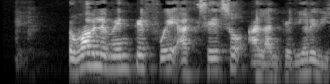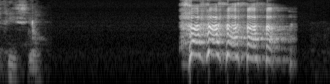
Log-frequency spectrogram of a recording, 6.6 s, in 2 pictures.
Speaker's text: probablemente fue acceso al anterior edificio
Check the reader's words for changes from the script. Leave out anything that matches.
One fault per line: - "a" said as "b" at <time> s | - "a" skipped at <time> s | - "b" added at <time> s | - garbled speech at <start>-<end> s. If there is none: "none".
none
